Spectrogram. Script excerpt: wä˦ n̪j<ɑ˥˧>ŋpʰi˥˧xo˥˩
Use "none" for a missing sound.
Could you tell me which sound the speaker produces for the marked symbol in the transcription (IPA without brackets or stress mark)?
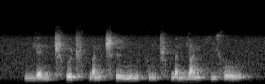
ɑ˥˧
